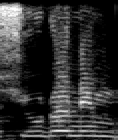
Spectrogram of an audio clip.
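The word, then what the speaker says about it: pseudonym: है वैसे ही इसमें पी साइलेंट है और इसको सूडो निम बोलते हैं हम ठीक है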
